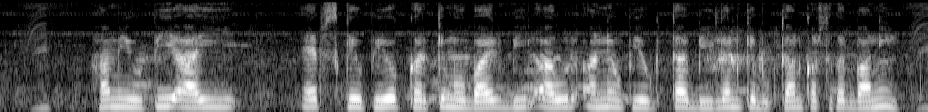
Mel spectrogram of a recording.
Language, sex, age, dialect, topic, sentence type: Bhojpuri, male, 18-24, Southern / Standard, banking, statement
